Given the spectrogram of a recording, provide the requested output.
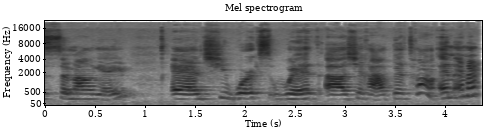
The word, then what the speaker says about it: Gérard Bertrand: And she works with Gérard Bertrand. Am I pronouncing that right?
